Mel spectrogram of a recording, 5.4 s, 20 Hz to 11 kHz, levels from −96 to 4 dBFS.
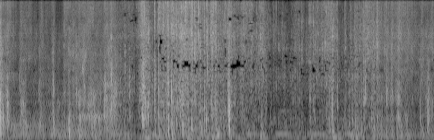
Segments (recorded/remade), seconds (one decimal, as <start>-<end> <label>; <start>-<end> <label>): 0.0-1.5 remade; 1.5-4.7 recorded; 4.7-5.4 remade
